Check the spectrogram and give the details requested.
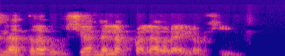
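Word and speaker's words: אלהים: cierto?, de la literatura, que da Al-Jin y se pronuncia Elohim.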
